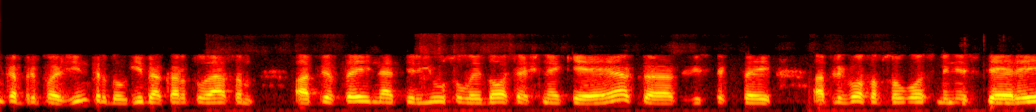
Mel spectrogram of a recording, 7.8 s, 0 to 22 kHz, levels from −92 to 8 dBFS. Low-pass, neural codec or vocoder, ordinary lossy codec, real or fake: 7.2 kHz; none; AAC, 32 kbps; real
